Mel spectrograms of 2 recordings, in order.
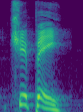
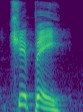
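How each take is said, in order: Both takes have the same delivery.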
